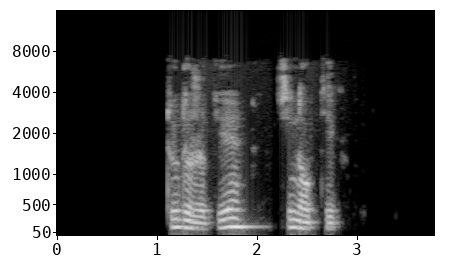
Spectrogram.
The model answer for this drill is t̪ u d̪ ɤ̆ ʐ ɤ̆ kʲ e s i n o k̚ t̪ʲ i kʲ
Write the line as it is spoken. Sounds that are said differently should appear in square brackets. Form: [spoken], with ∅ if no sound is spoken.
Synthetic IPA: t̪ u d̪ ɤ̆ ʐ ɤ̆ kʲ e s i n o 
